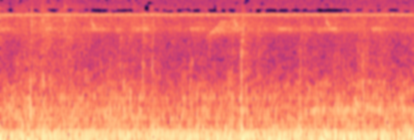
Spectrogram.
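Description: Outdoor ambience: a steady high-pitched insect drone over a constant low rumble, with a few faint short chirps.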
